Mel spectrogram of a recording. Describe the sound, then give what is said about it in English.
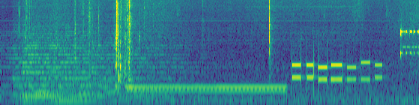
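Touch-tone dialing beeps as a redial button is pressed on a bedside telephone: a quick, even run of short, clear paired tones at shifting pitches, following a stretch of steady tonal hum. “Next, she picks up the phone at Lou's bedside and presses redial.”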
